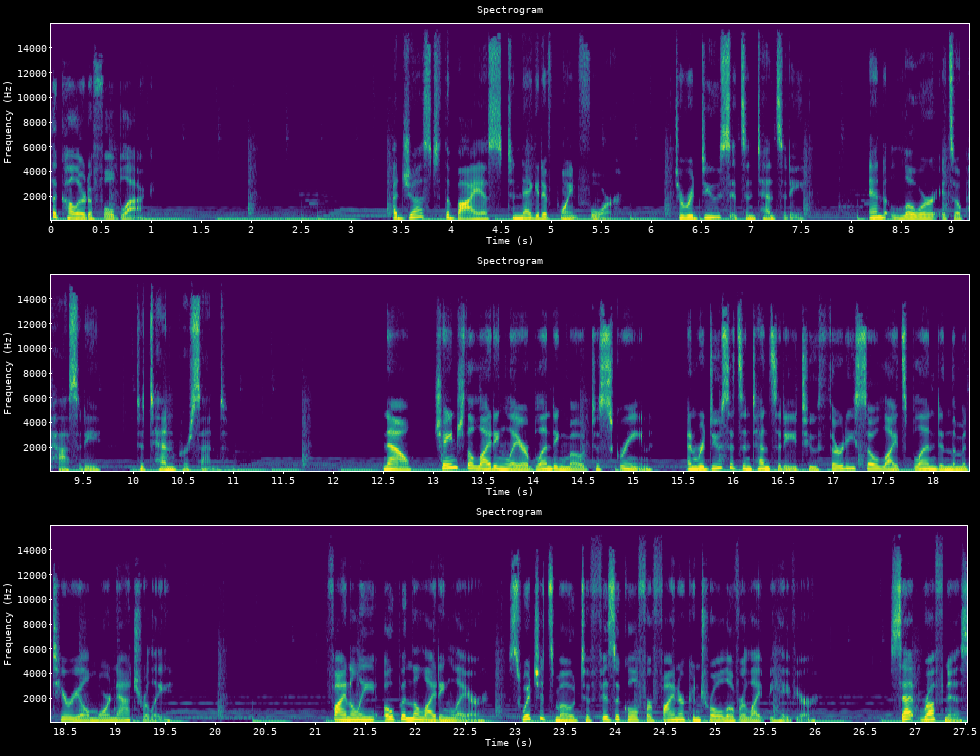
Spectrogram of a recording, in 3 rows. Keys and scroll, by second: 6.8 Return, 9.9 Return, 17.1 Return.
